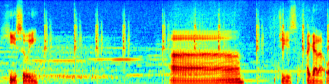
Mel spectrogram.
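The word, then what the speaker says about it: Hisui: um an evolution here in the Hooui region. His the better pronunciation. Hisoi.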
